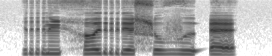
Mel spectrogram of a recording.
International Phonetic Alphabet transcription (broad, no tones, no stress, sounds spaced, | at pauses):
r ĩ h ɤ rʲ ɤ ɬ u v ɯ ʔ ɛ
